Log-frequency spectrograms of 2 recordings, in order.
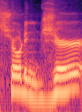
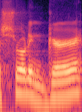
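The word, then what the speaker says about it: Schrödinger: to get this wrong I forget if it's schroen jur or schroen gur I think it's I think it's a hard G schroen gur Schrodinger I'm I'm so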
